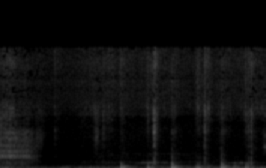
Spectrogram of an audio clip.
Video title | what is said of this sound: Corven Touring: RUIDO RARO EN EL MOTOR | se escucha el golpecito Eso es porque está cabeceando el pistón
